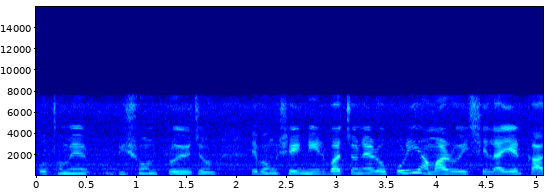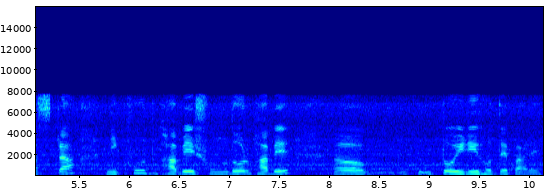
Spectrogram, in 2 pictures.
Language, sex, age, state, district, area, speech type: Bengali, female, 45-60, West Bengal, Kolkata, urban, spontaneous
